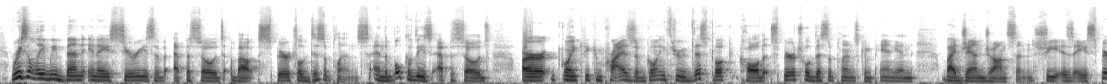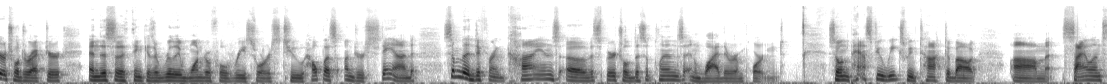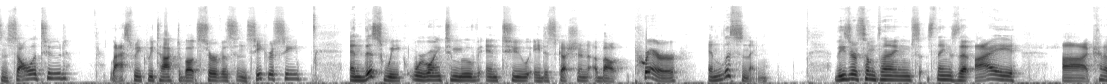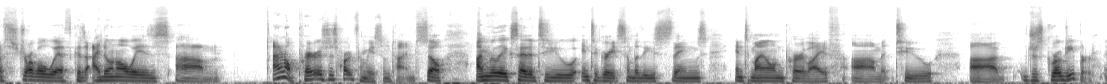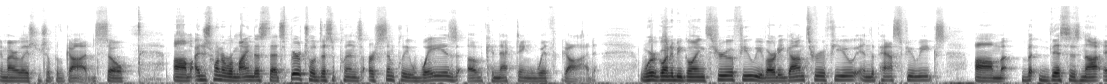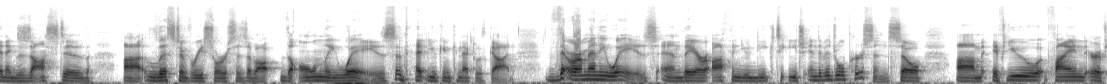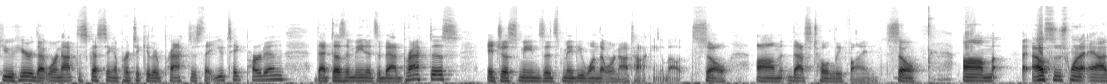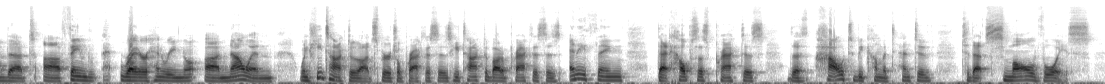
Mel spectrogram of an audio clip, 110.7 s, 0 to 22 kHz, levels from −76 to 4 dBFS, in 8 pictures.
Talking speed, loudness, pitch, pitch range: 165 wpm, -18 LUFS, 120 Hz, 110-140 Hz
